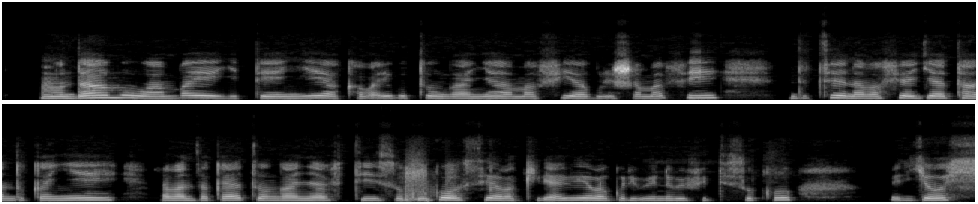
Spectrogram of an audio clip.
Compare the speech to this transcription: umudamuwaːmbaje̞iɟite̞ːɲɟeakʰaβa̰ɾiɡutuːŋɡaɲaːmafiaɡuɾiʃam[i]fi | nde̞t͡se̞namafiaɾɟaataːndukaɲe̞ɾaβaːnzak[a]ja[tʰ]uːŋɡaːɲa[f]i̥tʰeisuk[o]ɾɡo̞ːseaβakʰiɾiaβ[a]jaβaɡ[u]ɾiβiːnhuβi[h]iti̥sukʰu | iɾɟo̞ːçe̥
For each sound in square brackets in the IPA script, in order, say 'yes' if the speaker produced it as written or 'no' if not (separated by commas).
no, yes, no, yes, no, no, yes, no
